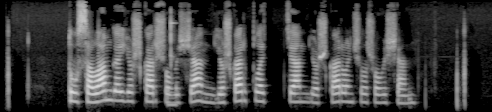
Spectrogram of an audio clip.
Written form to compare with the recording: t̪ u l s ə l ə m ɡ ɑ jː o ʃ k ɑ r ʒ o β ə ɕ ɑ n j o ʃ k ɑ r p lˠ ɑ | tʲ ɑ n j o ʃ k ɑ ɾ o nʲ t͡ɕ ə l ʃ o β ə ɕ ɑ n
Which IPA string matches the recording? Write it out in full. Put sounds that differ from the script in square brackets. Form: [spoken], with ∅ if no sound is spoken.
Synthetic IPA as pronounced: t̪ u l s [ɑ] l [ɑ] m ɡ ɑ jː o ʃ k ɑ r [ʃ] o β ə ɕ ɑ n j o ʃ k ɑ r p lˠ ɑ | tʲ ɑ n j o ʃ k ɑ ɾ o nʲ t͡ɕ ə l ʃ o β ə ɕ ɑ n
